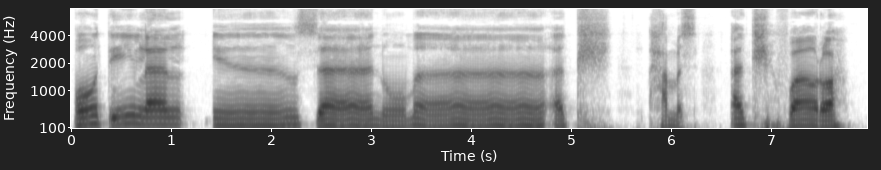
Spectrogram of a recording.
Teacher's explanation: Qutilal in jadi ing karena nun mati ketemu sin ikhfa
